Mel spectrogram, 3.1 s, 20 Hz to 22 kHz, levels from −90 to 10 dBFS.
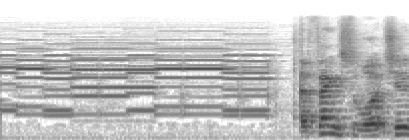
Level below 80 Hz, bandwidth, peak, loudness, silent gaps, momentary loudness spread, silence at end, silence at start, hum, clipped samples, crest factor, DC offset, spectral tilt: -70 dBFS; 14 kHz; -4 dBFS; -22 LUFS; none; 6 LU; 0 s; 0 s; none; under 0.1%; 18 dB; under 0.1%; -2 dB/octave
